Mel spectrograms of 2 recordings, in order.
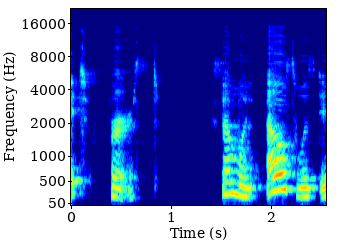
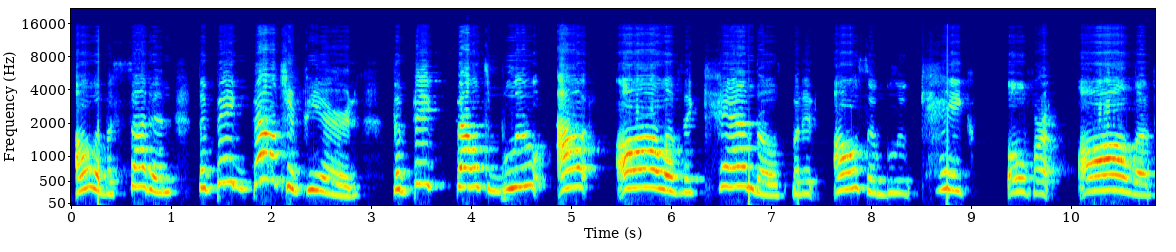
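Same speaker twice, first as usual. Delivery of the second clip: high, excited storytelling; animated, loud story climax; dramatic climax; 6 semitones higher, 4 dB louder than usual. A narrator's reading. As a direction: build the sudden disaster with raised pitch and punched words. Climax of the belch disaster.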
